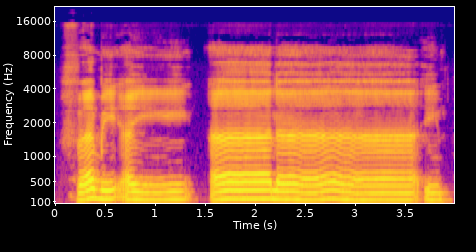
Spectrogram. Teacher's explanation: حمزہ کو یا کے ساتھ ملانا ہے، یا کے اوپر تشدید ہے، زور دیں گے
